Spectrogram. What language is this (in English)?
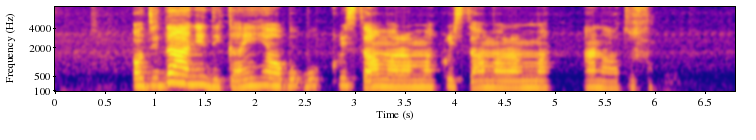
Igbo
